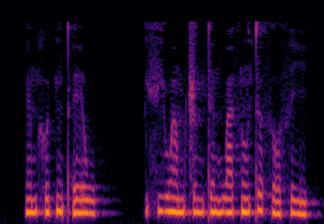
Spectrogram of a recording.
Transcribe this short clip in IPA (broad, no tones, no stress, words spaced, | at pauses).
ẽmhupʲõtʼew | fʲʉwɐ̃m ʈ͡ʂʉmtemwaθũ tɵθo θi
